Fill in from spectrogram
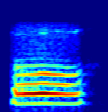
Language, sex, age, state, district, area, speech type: Marathi, female, 30-45, Maharashtra, Yavatmal, rural, conversation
